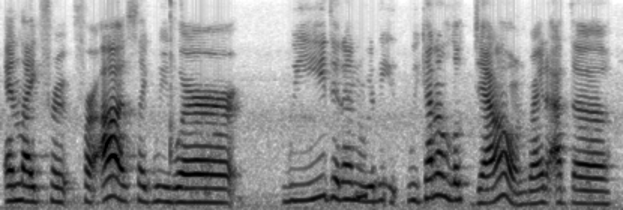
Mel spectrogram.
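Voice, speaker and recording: A woman's voice: mid-range voice, slight background noise, rough recording. A woman from Venezuela in a casual group chat, speaking reflectively with frequent restarts. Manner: halting, restarts often, reflective. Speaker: chat participant.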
